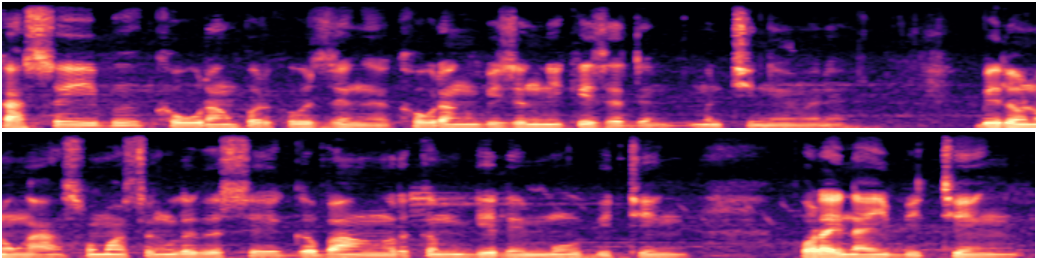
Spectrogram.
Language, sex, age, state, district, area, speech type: Bodo, male, 18-30, Assam, Chirang, rural, spontaneous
